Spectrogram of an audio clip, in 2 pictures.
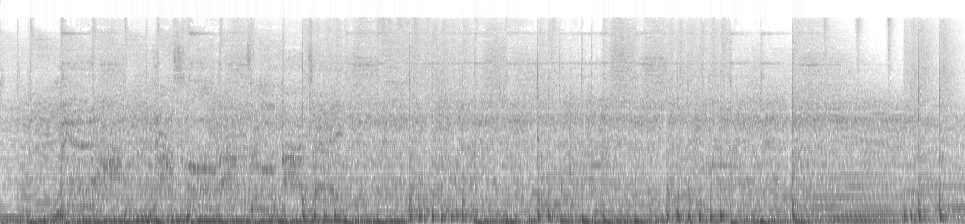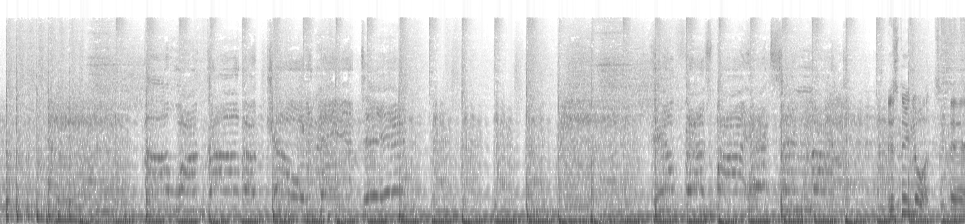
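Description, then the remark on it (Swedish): A loud, dense rock band track, one the band also played live, with a fat, punchy snare drum cracking through the mix, its hits growing sharper and more driving in the second half. “jag har såklart plockat ett spår som de faktiskt spelade live som heter”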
